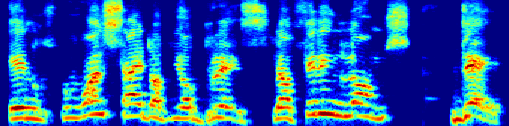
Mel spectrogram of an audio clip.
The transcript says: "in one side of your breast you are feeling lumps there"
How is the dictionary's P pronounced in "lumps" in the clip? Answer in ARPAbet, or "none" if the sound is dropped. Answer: none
